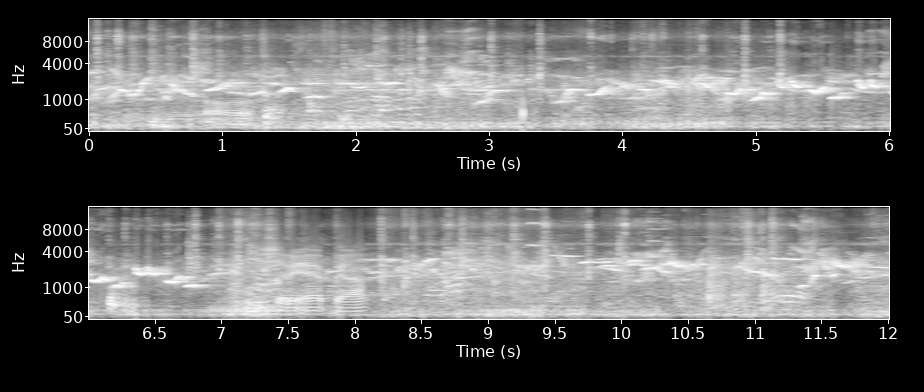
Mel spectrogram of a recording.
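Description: Caged songbirds chirp and whistle rapidly and busily, close by.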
